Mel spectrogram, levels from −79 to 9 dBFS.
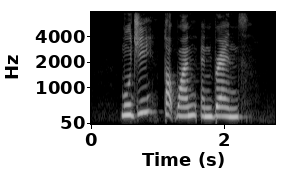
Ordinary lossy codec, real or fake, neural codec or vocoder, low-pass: none; real; none; none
